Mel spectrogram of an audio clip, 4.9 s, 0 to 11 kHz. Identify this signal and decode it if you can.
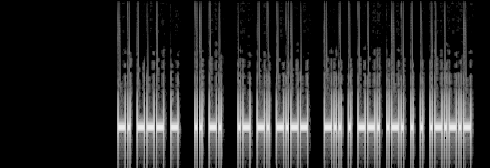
Morse code, heard as a keyed tone, about 50 wpm, 700 Hz. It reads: NOT IN ANY DEGREE.
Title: Sentences from Top 1500 Words 50wpm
